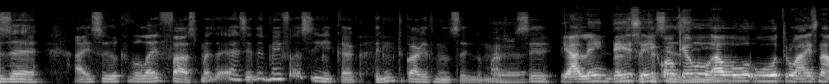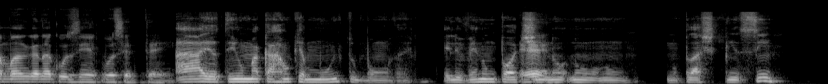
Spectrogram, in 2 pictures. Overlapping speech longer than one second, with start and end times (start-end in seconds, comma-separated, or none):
6.1-7.4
